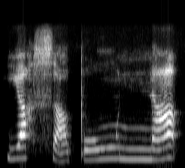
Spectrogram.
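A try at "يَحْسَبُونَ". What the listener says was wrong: But remember, stretch this out a bit longer, okay? Yahsabuna. So with these things, you just have to take your time.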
